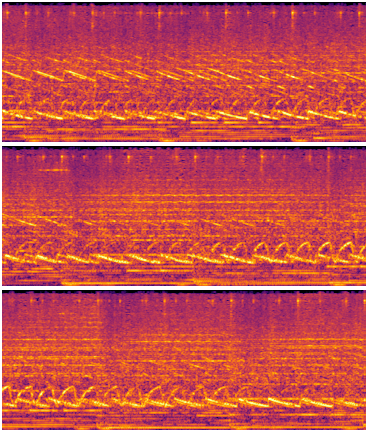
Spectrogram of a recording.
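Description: Emergency-vehicle siren wailing in a fast, repeating rise and fall, over background music with held low bass notes.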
